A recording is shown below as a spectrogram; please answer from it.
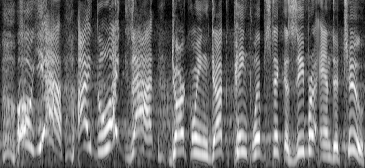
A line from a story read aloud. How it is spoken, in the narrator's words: Elizabeth would squeal, she'd squeal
